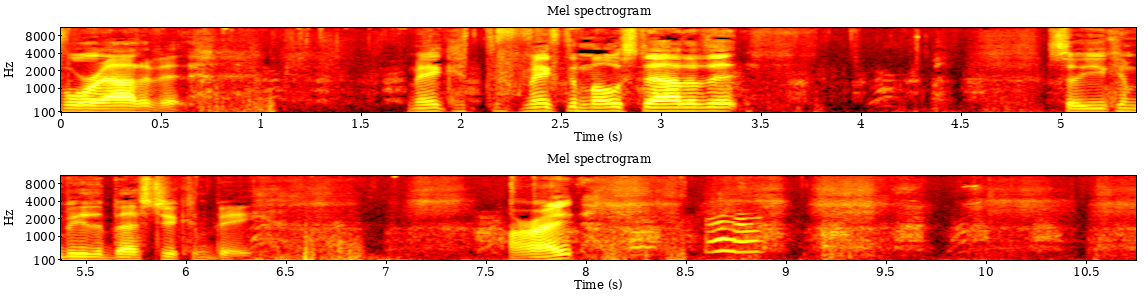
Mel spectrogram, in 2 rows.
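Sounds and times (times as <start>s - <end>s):
speech: 0.0s - 0.9s, 1.8s - 3.7s, 5.0s - 7.0s, 7.6s - 8.6s
dog breathing softly: 0.6s - 5.2s, 6.4s - 10.7s
dog whimpering: 7.5s - 10.1s.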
